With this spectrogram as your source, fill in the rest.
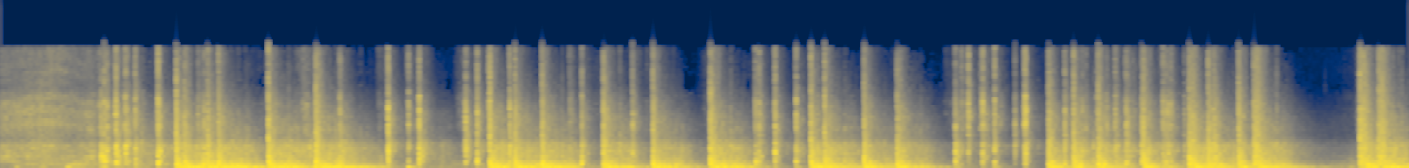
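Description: Firecrackers bang in rapid bursts outdoors.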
